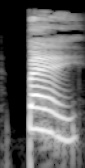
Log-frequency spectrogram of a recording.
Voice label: "bei4", pinyin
